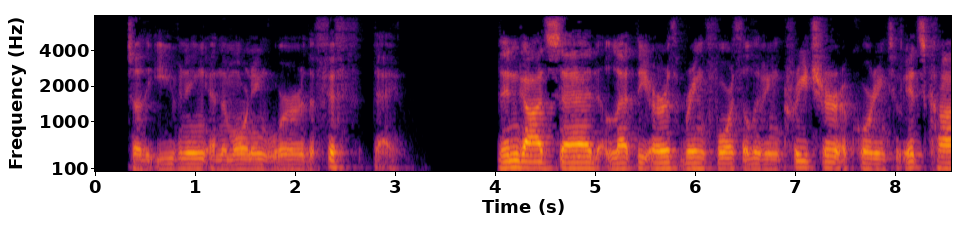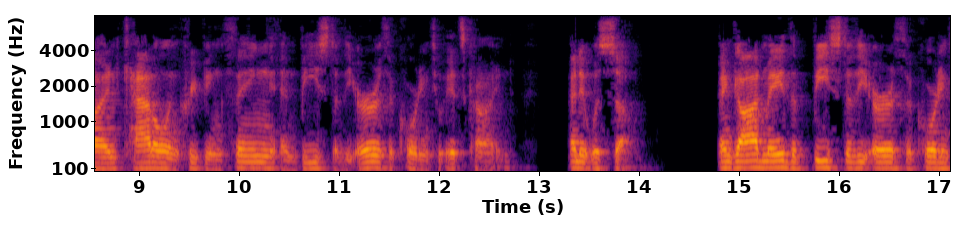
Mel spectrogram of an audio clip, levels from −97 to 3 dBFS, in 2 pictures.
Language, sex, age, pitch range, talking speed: English, male, 30-49, 100-125 Hz, 180 wpm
